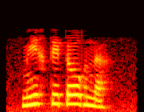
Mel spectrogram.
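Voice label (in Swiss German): "mirtedorne", Alsatian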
